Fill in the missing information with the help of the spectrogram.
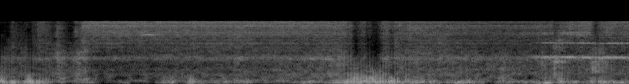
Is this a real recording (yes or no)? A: no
